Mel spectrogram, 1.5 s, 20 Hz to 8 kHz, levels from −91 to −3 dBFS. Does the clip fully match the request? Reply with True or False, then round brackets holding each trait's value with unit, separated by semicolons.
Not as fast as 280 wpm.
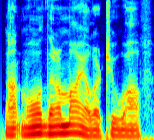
False (310 wpm)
